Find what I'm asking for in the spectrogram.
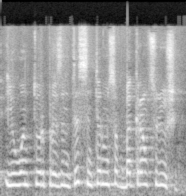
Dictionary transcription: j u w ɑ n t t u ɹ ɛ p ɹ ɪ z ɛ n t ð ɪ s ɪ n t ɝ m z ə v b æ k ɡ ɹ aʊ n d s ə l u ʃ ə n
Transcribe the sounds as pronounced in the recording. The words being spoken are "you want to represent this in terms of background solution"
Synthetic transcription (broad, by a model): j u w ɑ n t t u ɹ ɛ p ɹ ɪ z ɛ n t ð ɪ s ɪ n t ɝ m s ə f b æ k ɡ ɹ aʊ n d s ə l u ʃ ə n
